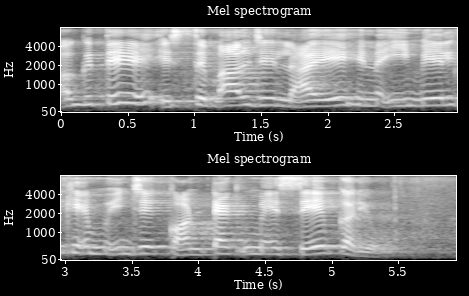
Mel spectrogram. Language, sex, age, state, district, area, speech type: Sindhi, female, 60+, Maharashtra, Mumbai Suburban, urban, read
